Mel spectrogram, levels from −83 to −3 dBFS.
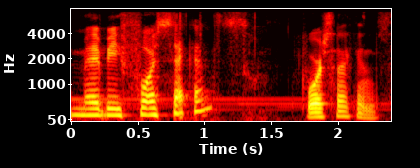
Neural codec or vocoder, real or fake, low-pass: none; real; 7.2 kHz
